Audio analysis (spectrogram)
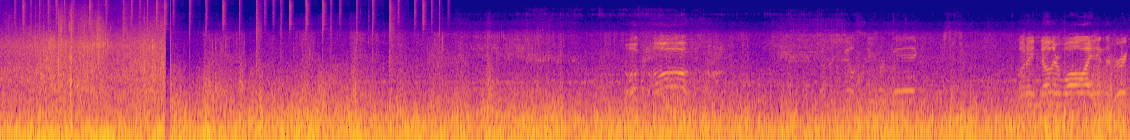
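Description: Strong wind on a lake while fishing for walleye from a boat, loud buffeting gusts roaring across the microphone throughout, with voices talking intermittently beneath the rumble.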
